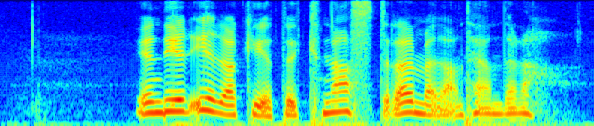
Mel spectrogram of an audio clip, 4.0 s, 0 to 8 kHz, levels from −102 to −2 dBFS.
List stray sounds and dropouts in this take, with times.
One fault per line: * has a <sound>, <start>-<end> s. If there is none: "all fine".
all fine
